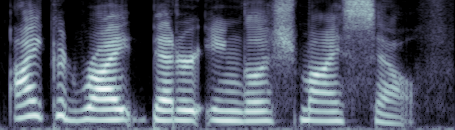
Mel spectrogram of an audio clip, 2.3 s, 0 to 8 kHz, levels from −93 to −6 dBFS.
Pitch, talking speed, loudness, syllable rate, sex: 235 Hz, 160 wpm, -18 LUFS, 4.7 syllables/s, female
